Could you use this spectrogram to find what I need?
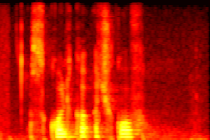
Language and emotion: Russian, neutral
